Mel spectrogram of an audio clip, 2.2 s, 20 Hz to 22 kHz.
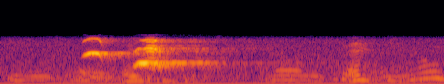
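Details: Elfy du Clocher Tord, a 7.5-month-old female Border Collie, at a herding course in St-Côme-d'Olt on 18 August 2009, on her first contact with ewes; two short, high-pitched yelping whines in quick succession, followed by faint voices.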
